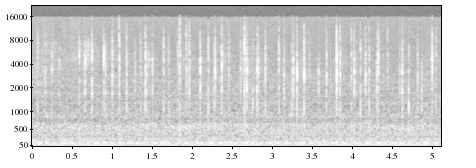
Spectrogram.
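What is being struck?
Small cardboard box.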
